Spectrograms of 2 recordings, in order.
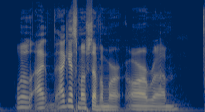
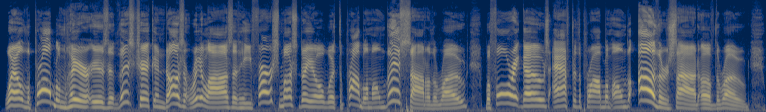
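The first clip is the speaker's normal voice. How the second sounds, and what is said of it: Imitates another person's voice. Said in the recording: “I'm gonna do an impression ... my very bad impressions ... who I'm trying to impersonate”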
